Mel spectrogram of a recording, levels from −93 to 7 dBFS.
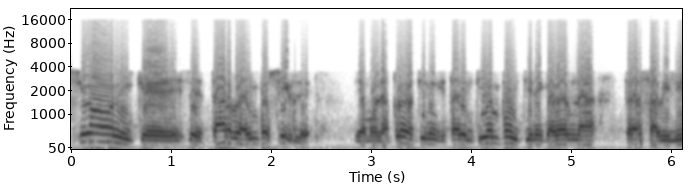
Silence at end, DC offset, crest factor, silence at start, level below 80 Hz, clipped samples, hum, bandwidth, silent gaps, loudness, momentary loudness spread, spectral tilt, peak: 0 s; under 0.1%; 6 dB; 0 s; -52 dBFS; under 0.1%; none; 16 kHz; none; -19 LUFS; 6 LU; -5 dB/octave; -12 dBFS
